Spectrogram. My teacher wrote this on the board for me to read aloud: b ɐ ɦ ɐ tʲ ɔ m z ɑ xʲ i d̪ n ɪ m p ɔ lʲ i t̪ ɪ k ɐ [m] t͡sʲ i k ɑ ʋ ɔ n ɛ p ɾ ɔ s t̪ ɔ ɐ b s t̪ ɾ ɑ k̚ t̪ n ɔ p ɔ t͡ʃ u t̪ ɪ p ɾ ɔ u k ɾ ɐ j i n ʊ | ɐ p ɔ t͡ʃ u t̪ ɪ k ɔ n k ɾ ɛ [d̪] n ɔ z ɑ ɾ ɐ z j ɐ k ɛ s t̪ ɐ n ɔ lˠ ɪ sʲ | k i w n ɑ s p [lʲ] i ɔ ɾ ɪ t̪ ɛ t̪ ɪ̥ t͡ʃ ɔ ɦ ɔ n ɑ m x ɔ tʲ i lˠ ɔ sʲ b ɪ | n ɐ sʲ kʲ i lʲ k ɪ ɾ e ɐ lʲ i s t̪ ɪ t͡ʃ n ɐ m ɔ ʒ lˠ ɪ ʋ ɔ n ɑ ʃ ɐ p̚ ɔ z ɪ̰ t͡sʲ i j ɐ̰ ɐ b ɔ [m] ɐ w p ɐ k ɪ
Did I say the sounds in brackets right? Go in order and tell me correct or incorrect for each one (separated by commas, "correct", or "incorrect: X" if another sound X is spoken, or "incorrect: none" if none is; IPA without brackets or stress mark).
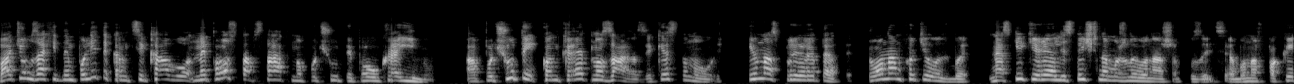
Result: correct, incorrect: t̪, incorrect: ɾʲ, incorrect: n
